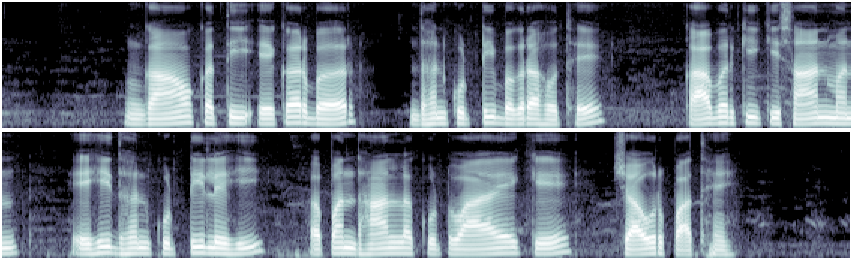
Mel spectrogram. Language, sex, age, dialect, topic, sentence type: Chhattisgarhi, male, 56-60, Northern/Bhandar, agriculture, statement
